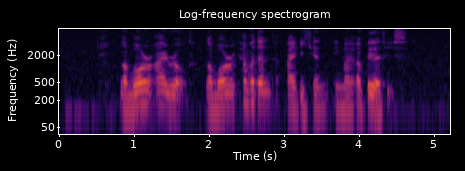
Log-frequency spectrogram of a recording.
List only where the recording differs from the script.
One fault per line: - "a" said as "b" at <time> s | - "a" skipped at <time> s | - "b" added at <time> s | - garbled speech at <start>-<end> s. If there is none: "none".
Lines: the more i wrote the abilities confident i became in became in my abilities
- "abilities" said as "more" at 2.1 s
- "became in" skipped at 3.8 s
